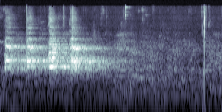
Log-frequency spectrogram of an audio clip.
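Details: Kooikerhondje, a Dutch duck-luring hunting dog breed, giving four sharp barks about half a second apart, then a fading tail of reverberant room noise and a single click near the end.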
